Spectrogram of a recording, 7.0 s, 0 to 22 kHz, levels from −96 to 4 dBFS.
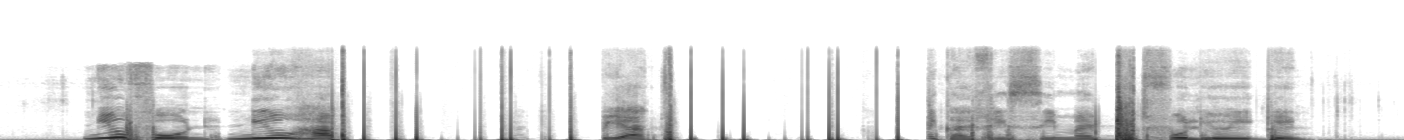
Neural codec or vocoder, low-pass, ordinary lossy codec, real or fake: vocoder, 44.1 kHz, 128 mel bands, Pupu-Vocoder; 14.4 kHz; none; fake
